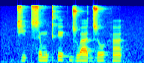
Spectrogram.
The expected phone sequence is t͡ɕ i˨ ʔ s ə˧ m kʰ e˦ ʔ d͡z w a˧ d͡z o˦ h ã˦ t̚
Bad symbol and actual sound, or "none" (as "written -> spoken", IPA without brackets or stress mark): none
